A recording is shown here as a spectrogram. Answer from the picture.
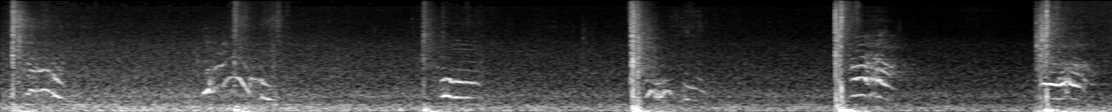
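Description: A series of heavy blows, about six spread over eight seconds, each followed by a short high-pitched cry that rises and falls: someone striking something over and over in a fit of rage.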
